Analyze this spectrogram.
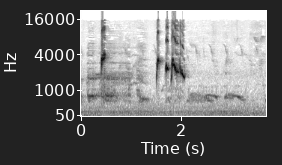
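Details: Red-whiskered bulbul giving a brief song phrase: a sharp high note, then a fast cluster of warbled, descending notes, followed by softer low murmurs and background hum.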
